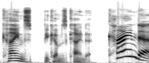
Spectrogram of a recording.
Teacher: the of sound often changes quite a bit. It frequently becomes that weak sound again, the schwa, or sometimes it almost vanishes into the flow.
